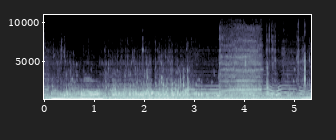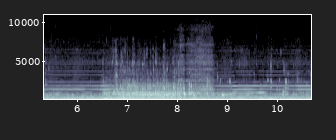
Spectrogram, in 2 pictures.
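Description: Underwater sound of a scuba diver's breathing, with regulator exhaust bubbles rushing out in two bursts about four and seven seconds in. There is a low wavering hum at the start, and thin steady electronic tones that dip in pitch twice in the middle and run on near the end, typical of an underwater metal detector sounding over the trash-strewn bottom.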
